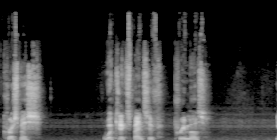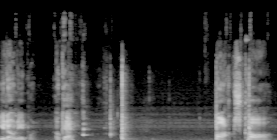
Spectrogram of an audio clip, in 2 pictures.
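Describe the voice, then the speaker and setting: A man's voice: fairly high pitch, slow pace, long pauses, a bit bright. A man talking informally and bluntly, with mild swearing and slang, as a hunter casually showing and explaining his gear. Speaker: turkey hunter presenting his calls. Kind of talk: casual hands-on gear demonstration.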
